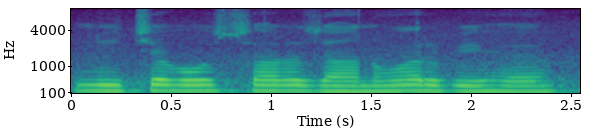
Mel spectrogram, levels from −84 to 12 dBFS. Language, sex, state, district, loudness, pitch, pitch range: Hindi, male, Jharkhand, Ranchi, -14 LUFS, 145 Hz, 140-150 Hz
